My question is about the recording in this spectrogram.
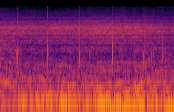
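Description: A live country band playing: electric and acoustic guitars over a drum kit keeping a steady beat.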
